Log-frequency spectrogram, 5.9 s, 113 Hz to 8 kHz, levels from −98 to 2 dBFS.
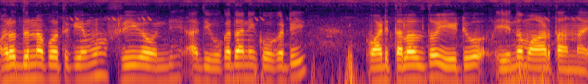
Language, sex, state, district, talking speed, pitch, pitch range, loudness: Telugu, male, Andhra Pradesh, Anantapur, 155 wpm, 145 Hz, 135-150 Hz, -17 LUFS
